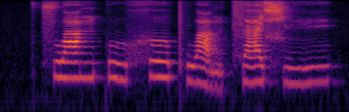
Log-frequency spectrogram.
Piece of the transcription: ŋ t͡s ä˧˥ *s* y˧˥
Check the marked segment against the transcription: incorrect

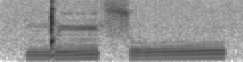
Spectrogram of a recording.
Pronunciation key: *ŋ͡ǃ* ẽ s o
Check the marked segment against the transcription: correct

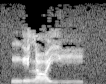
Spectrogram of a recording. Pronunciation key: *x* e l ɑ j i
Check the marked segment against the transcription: incorrect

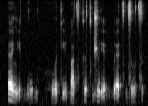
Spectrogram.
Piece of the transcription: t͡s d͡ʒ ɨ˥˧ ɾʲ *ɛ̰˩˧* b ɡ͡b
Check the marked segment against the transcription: correct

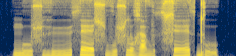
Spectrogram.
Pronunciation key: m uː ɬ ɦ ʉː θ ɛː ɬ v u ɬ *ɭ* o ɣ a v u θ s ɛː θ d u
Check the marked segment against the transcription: incorrect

